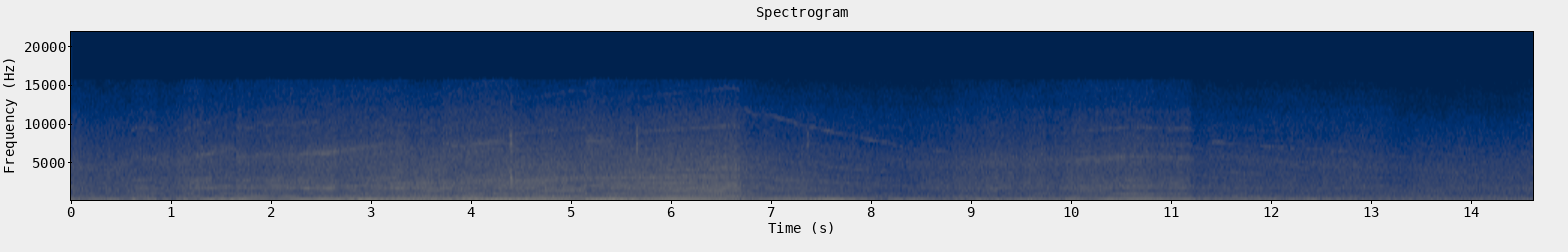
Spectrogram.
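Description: Rain spray hisses against a racing car.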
